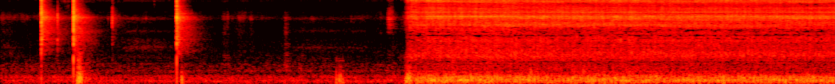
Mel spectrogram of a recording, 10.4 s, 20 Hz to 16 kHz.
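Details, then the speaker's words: Coleman 508A single-burner stove after a leaking check valve was repaired; before the fix it lost pressure and the flame died. After a few clicks it lights into a strong, steady burner hiss that holds even, showing good pressure and flame. "That is a beautiful thing. So before I wasn't getting this much pressure, and before when I release this, I would lose pressure right away."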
